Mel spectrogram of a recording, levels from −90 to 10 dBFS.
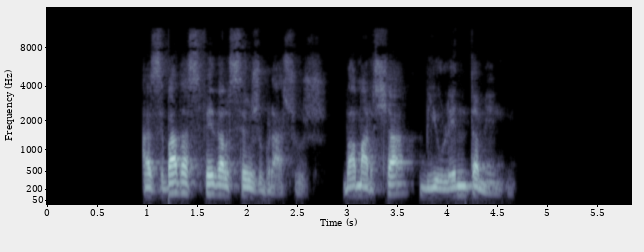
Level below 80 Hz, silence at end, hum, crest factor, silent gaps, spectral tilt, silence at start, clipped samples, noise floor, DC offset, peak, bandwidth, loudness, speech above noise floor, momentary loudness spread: -70 dBFS; 1.3 s; none; 22 dB; none; -5 dB/octave; 0.95 s; under 0.1%; under -90 dBFS; under 0.1%; -2 dBFS; 11.5 kHz; -22 LUFS; over 68 dB; 21 LU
